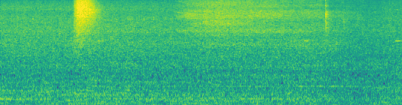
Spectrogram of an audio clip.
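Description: A Queensland Rail train running with a steady low rumble and a faint whine, with a short hiss about a second in.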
